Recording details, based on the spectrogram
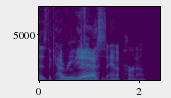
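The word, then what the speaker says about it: Annapurna: by Beth Hovind and Dinosaur and published by Anapura. I knew I'd get the name wrong. Annaperna. It's a cat food company. Like there it's Annaperna or Annapir. Annapirina is the cat. This is Annaperna.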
